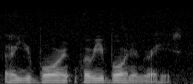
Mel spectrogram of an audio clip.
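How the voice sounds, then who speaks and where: Deep-voiced rambling male co-host. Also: level tone, a little fast, gravelly, mellow. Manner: rambling, filler-heavy. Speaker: podcast co-host. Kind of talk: casual interview chat.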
